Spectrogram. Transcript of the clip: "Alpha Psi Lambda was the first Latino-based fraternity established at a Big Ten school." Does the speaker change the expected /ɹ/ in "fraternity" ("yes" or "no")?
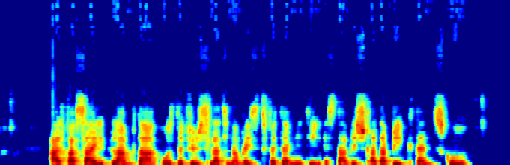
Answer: yes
